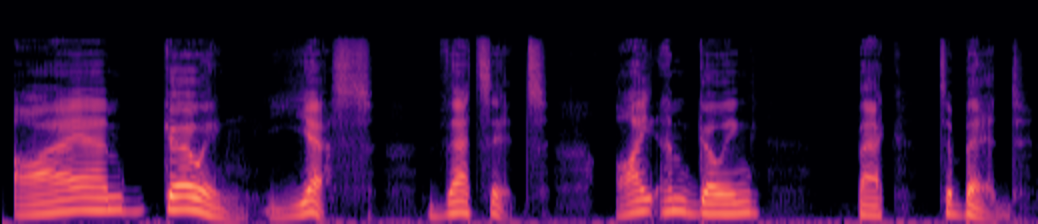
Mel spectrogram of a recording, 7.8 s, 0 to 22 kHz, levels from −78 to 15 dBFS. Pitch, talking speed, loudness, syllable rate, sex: 140 Hz, 85 wpm, -17 LUFS, 2.2 syllables/s, male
